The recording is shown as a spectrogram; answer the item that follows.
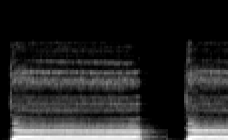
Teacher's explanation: জিহ্বার আগা সামনের উপরের 2 দাঁতের গোড়ার সঙ্গে লাগিয়ে উচ্চারিত হয়।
